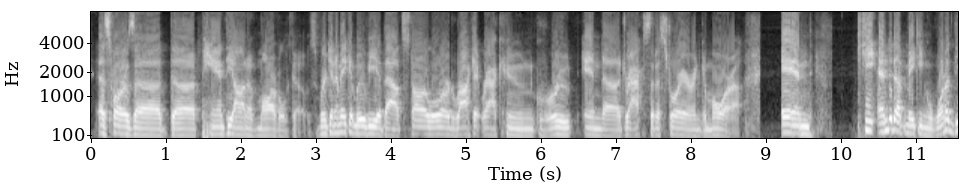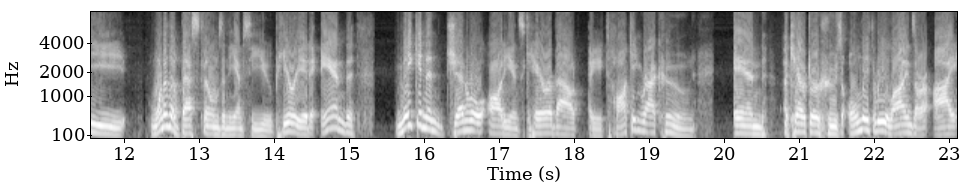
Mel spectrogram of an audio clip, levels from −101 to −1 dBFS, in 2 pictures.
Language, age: English, 30-49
